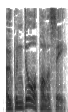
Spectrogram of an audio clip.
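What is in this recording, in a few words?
"open-door policy", British English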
